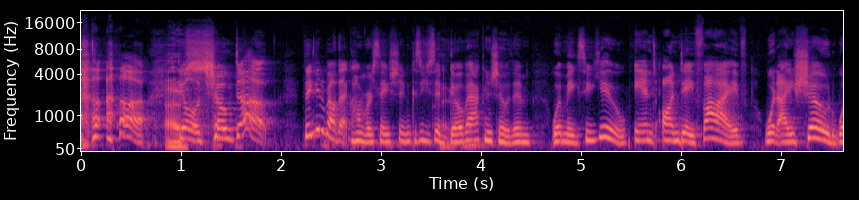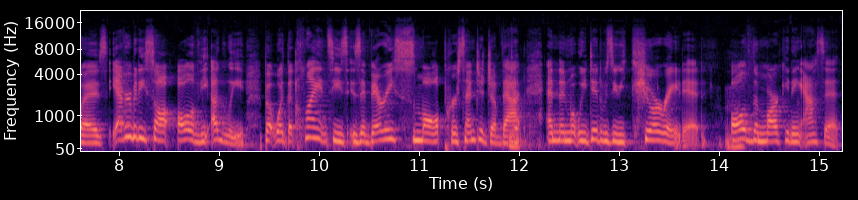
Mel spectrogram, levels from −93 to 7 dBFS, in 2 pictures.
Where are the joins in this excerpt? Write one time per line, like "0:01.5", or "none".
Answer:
none

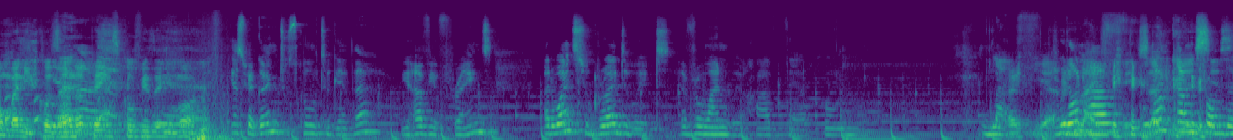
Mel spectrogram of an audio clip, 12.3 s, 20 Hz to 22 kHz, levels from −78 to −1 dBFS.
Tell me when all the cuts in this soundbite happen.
0:02.2

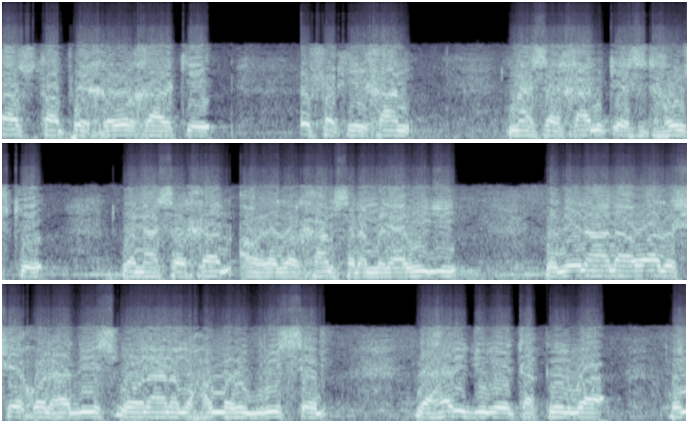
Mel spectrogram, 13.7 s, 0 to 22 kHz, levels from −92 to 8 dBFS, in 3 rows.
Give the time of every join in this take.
0:02.0

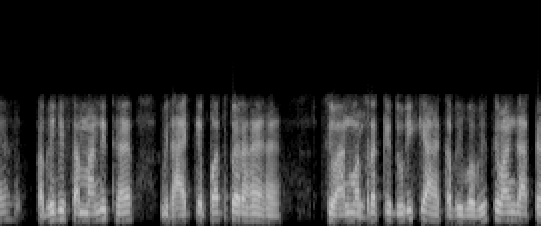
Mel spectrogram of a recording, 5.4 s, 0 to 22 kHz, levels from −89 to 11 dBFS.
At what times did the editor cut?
none

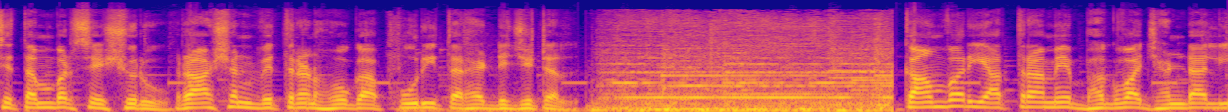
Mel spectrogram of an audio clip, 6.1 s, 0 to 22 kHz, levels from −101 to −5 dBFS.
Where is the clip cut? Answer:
0:02.9
0:04.5

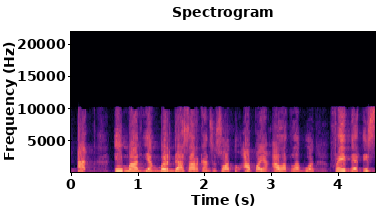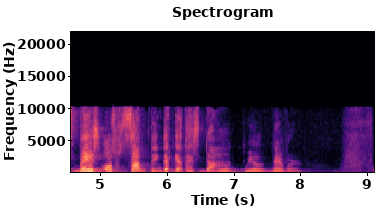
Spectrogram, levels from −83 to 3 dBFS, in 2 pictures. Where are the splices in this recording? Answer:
0:07.0

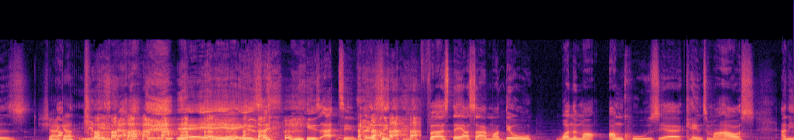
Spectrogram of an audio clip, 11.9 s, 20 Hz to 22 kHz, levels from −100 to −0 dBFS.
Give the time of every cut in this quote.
0:06.3

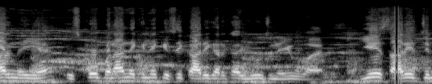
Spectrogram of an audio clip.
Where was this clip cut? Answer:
none

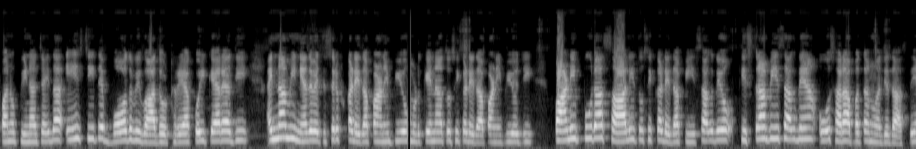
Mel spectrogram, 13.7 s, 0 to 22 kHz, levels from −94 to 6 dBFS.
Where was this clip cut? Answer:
none

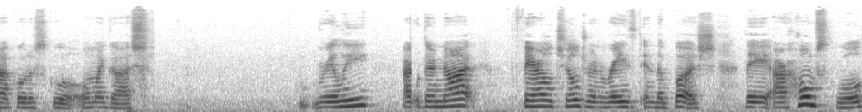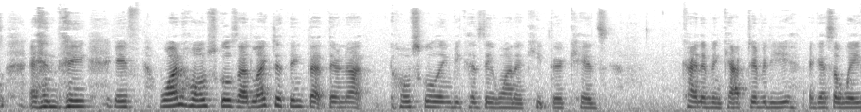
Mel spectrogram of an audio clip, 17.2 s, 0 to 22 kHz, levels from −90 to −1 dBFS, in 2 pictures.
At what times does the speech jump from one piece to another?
0:01.4

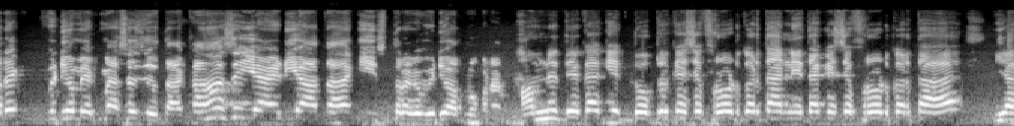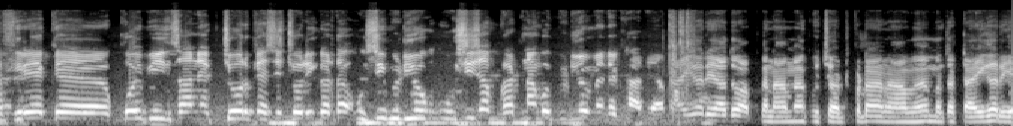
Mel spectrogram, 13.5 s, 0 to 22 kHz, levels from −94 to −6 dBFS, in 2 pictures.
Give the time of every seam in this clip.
0:11.4

